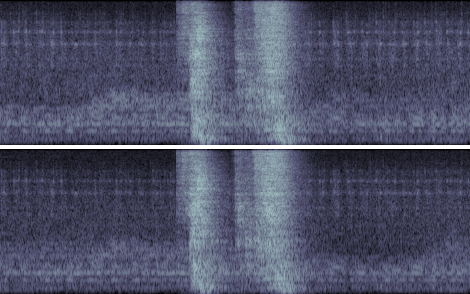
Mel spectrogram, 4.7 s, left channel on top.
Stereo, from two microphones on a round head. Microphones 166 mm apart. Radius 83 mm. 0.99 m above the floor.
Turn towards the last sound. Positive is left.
turn(degrees=-20)  # may be behind; listen again after turning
